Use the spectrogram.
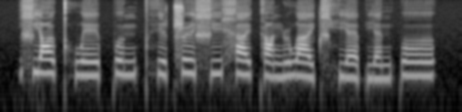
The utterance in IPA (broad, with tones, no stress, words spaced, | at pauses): ɕjɑ˥˩ʊ̯kʰwe˧˥ɪ̯ pʊ˧˥ŋ pʰi˧˥ʈ͡ʂɻ̩˥˩ ɕi˥ xa˥ɪ̯kɑ˧˥ŋ ɻwa˧˥ɪ̯t͡ɕʰjɛ˨˩ pjɛ˧˥npo˥ʊ̯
